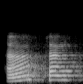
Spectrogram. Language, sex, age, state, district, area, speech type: Goan Konkani, male, 60+, Goa, Salcete, rural, conversation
